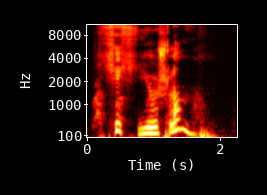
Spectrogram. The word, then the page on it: KjykkjjuLslann: Numedalsmål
